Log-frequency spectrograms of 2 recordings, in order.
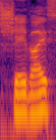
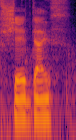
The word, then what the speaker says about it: shave ice: I don't understand why it's shave ice instead of shaved ice, I gotta say. I understand that's the appropriate pronunciation.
